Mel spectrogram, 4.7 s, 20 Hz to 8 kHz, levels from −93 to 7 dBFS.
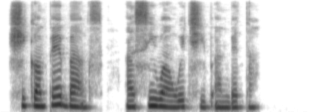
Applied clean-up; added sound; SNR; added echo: none; none; none; none.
